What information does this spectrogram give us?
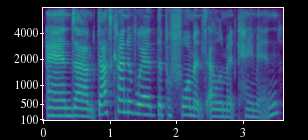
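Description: A woman in her thirties with an Australian accent touched by a soft Irish lilt, chatting brightly as a songwriter guest on a radio show and laughing often. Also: mid-range voice, expressive, moderate pace. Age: 30s. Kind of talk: casual radio interview. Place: remote call from Nashville.

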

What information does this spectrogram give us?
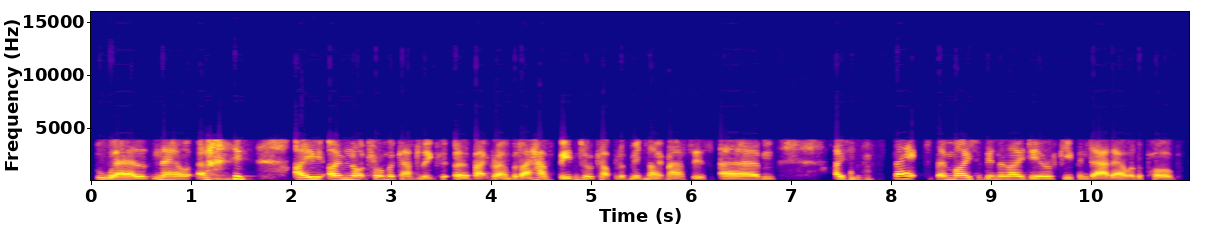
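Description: A woman's voice: low-pitched, fairly even intonation, normal speed, no echo. Woman historian on a tinny line. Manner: chatty storyteller, laughs often, frequent fillers. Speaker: historian guest. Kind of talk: casual interview answers.

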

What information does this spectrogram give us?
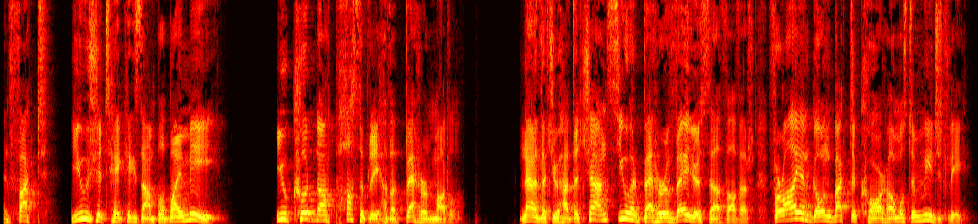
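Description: A vain, self-absorbed firework acted out by a man reading a storybook. The delivery is haughty and easily affronted, with pitch that rises and swings widely over formal, self-important phrasing. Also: big pitch swings, moderate pace, close to an everyday voice. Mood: smug, lecturing.

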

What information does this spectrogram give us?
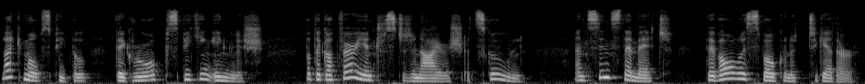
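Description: A woman narrating a radio documentary with a clear, scripted, read-aloud delivery. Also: lowish voice, big pitch swings, normal speed.

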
